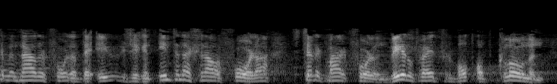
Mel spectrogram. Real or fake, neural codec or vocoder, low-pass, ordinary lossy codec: fake; vocoder, 24 kHz, 100 mel bands, Vocos; 5.4 kHz; none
